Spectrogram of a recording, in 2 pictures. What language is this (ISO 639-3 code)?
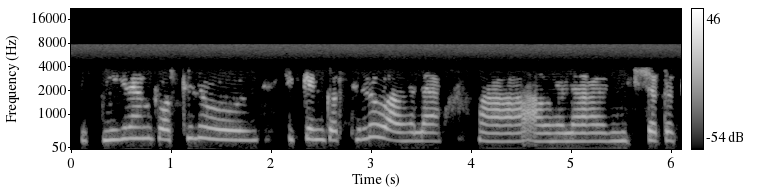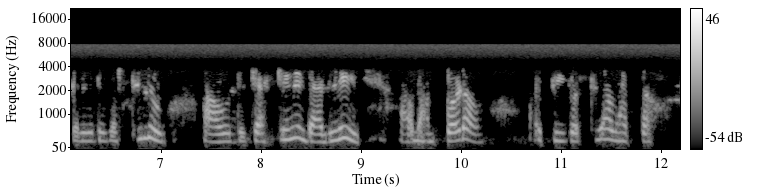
ori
